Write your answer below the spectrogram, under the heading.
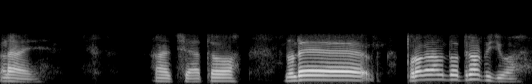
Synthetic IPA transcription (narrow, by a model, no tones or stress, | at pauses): ɽaj | atːt͡ʃʰat̪ɔ | nɔɖɛ | pɾɔɡɾamt̪̬ɔt̪̬inaɽ̚pid͡ʒuwa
